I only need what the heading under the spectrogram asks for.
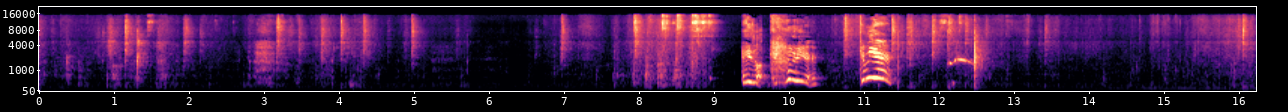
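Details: A Corgi named Hazel, who does not like her coat, gives a run of arching, whining howls of complaint after some quiet human talk.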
